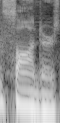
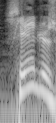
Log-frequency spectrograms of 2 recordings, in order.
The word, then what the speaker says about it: Saunders: John Saunders. But I've heard John Saunders referred to as John Sanders before. Saunders is Saunders. Sanders would have no U.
